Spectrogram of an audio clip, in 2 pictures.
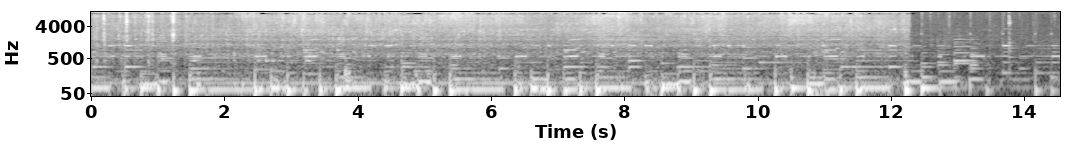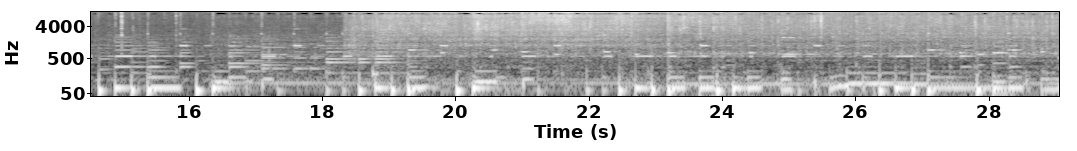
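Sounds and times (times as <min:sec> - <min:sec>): utensil stirring in a wok: 0:00.0 - 0:12.3
food sizzling in a wok: 0:00.0 - 0:12.6, 0:18.2 - 0:29.0.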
